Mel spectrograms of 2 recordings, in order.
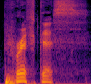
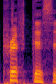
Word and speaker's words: Priftis: Well, some some will uh, keep the SS silent, but Priftis is the Canadian way of saying it.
